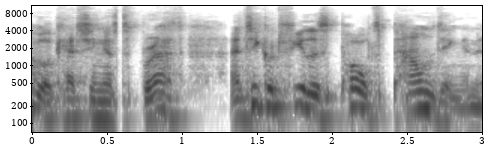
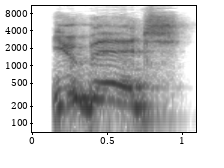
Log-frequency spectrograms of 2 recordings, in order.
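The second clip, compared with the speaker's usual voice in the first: sharp, higher angry shout; shouted insult; 8 semitones higher than usual. Acted. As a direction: spit the insult at her. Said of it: "Dead Dale Pearson shouted".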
